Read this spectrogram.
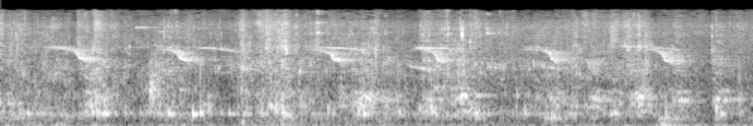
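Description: A stick stirs and sloshes liquid in a bucket.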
